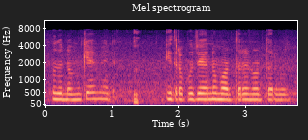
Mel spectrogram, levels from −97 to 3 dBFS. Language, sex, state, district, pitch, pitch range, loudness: Kannada, female, Karnataka, Gulbarga, 230 Hz, 220-235 Hz, -16 LUFS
